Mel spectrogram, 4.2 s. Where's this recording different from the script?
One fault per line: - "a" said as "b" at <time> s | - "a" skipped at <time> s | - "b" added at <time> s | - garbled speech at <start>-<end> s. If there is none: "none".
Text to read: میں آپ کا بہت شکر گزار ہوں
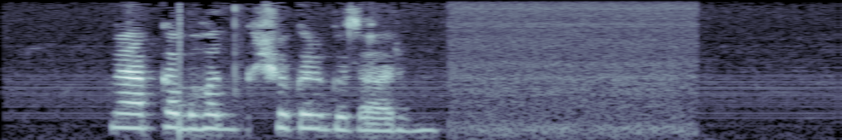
none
